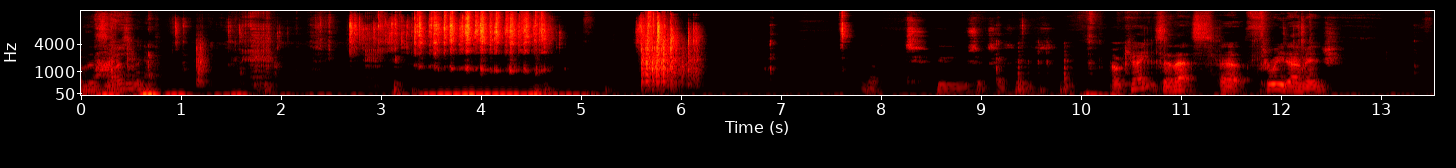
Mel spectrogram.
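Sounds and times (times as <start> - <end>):
speech: 0.1 - 0.9, 8.6 - 12.6
dice rolling across a hard tabletop: 0.3 - 4.9, 5.5 - 6.3.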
